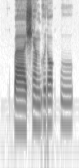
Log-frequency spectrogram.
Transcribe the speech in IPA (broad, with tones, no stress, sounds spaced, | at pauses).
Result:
k͡p aː˨ ʃ ã˦ ɡʷ i˦ ɾ ɔ˦ k͡p u˦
